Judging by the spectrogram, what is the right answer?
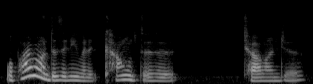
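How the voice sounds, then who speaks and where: A woman's voice: on the low side, expressive, moderate pace, creaky, darkish tone. A woman streaming a video game, giving casual commentary as she plays.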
